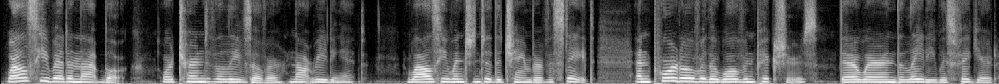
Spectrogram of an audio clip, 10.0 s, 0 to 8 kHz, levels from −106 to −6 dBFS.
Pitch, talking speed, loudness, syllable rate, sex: 235 Hz, 205 wpm, -16 LUFS, 6.2 syllables/s, female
